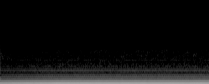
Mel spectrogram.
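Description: A steady low electrical hum with a buzz of overtones running under the recording.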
